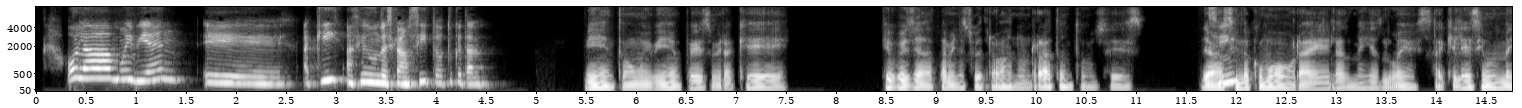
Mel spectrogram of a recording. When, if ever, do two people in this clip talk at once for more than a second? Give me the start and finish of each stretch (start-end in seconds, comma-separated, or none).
none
